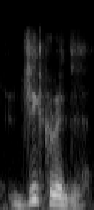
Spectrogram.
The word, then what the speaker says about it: Decred: Seguinte, a pronúncia certa é Decred.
